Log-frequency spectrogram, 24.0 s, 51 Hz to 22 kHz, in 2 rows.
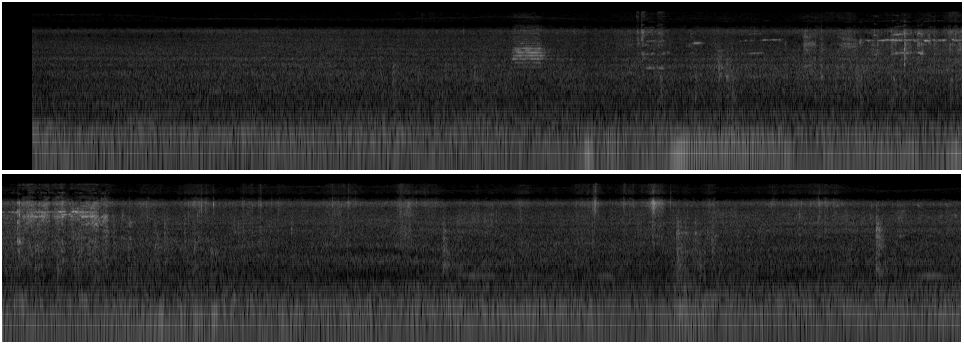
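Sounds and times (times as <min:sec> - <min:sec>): excavator diesel engine running: 0:00.4 - 0:23.9
high metallic squeals: 0:07.9 - 0:14.6.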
